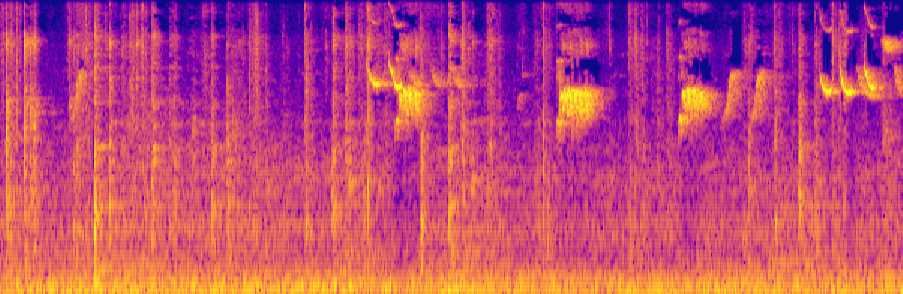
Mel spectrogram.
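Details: Singing female great tit, used to get males singing: bursts of high bright notes returning about every one and a half seconds, the last a fast doubled phrase, amid background clicks.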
